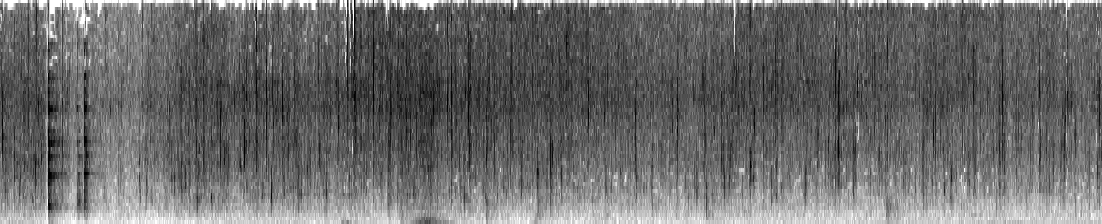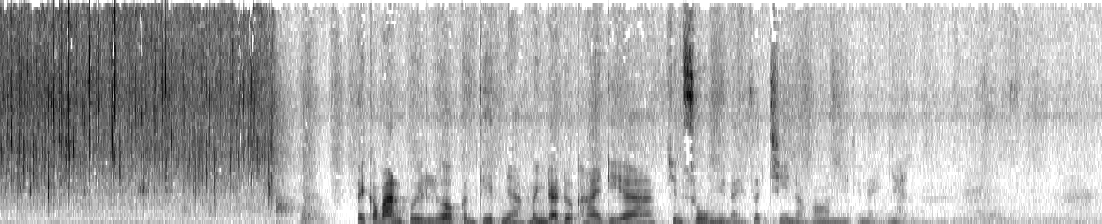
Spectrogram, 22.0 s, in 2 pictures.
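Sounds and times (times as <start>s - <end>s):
cutlets sizzling in hot oil: 0.0s - 13.8s.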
